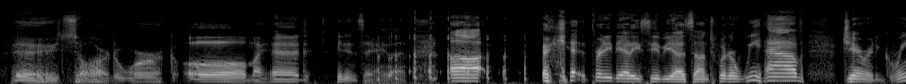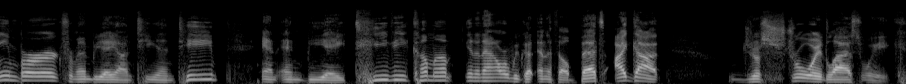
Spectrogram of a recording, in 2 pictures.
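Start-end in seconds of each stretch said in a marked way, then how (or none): 0.1-3.1 mock deep New York voice, low, soft, slow. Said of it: "that deep New York voice going today".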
